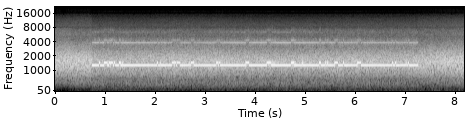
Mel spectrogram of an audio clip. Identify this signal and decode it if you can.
RTTY (75 baud, 170 Hz shift), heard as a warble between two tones, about 1360 Hz centre, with radio static and a narrow filter. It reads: CQ TEST 4X5TKQ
